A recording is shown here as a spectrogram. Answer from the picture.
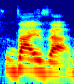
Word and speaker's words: Xyza: bottom here is a news for kids yes zaisa that is how you pronounce it too am i saying it right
